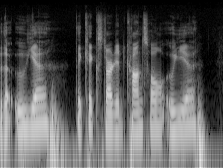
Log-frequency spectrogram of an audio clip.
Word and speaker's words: Ouya: Ooya spelled like this.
